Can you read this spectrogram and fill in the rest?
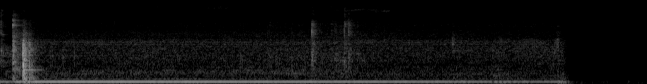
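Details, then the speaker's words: Rebuilt Powrlite power slider limo window from a Chevy S10 minitruck, bench-tested on a battery: smooth, even low motor hum for about five seconds, then a clean stop; window motor works normally. "that's awesome worked really good"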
